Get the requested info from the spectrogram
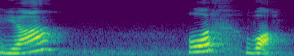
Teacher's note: ऐसे वर्ण जिनका उच्चारण करते समय वायु बिना बाधा के मुंह के बाहर निकल जाती है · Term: संघर्षहीन व्यंजन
